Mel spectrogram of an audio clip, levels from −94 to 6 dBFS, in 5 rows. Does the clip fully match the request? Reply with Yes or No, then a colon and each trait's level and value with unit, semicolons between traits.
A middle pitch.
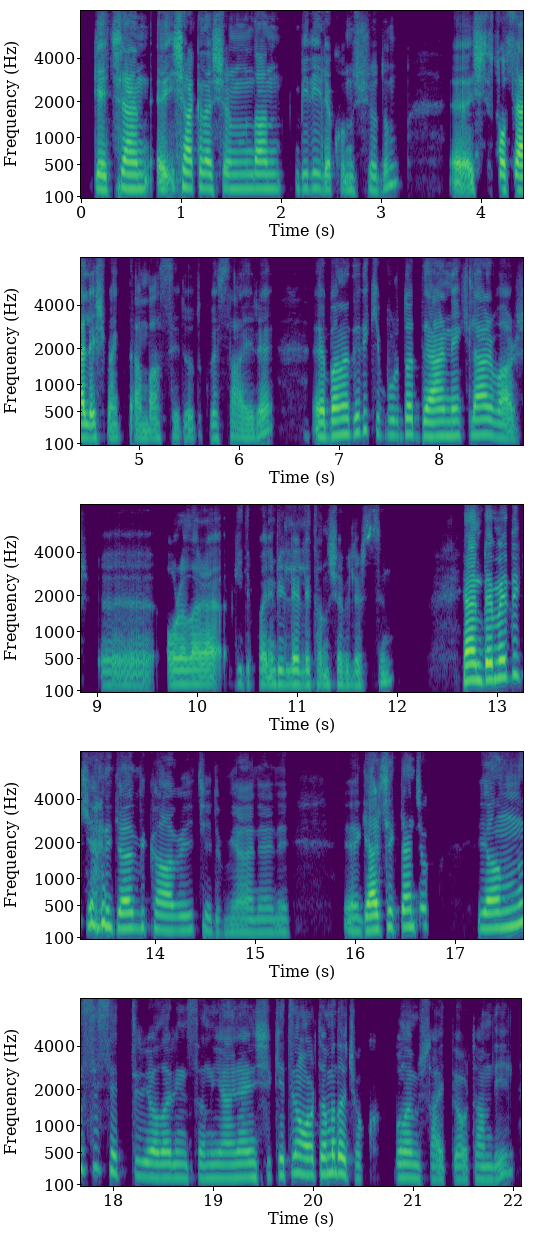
Yes: medium, 180 Hz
